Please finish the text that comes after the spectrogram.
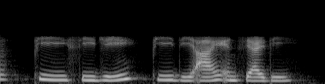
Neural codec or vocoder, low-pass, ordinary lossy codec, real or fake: codec, 16 kHz, about 1 kbps, DyCAST, with the encoder's durations; 3.6 kHz; none; fake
